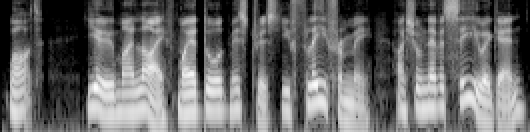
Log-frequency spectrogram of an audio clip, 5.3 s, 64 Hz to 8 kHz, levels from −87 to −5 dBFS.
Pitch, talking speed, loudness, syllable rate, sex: 135 Hz, 190 wpm, -18 LUFS, 4.9 syllables/s, male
